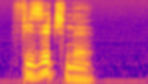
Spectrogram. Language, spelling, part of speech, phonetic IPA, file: Polish, fizyczny, adjective, [fʲiˈzɨt͡ʃnɨ], Pl-fizyczny.ogg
